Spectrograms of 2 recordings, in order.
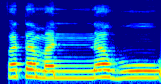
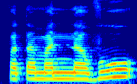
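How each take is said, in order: First: The final syllable begins with w. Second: The final syllable begins with v. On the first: The speaker calls it right. "डब्ल्यू के साथ सही है" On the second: The speaker calls it wrong. "वी लगाकर पढ़ें ... गलत है"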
